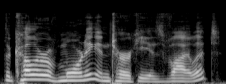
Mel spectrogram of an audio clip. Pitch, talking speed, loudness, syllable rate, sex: 170 Hz, 210 wpm, -17 LUFS, 5.5 syllables/s, male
